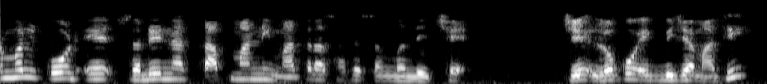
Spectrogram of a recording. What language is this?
Gujarati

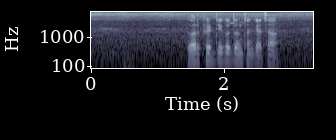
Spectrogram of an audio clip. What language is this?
Nepali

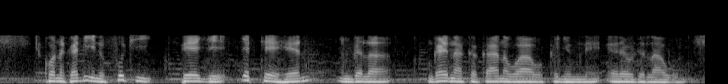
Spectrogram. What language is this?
Fula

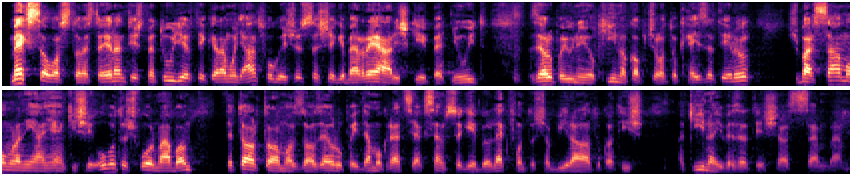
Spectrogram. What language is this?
Hungarian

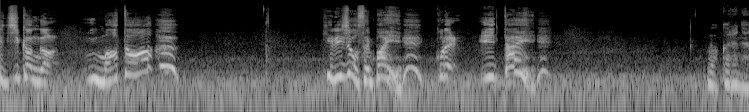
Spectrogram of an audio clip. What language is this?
Italian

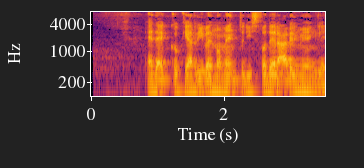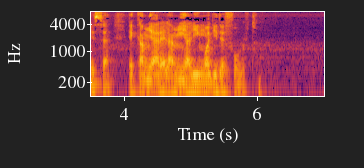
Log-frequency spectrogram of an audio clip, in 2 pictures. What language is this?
Italian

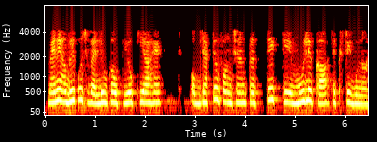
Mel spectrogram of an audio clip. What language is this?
Hindi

